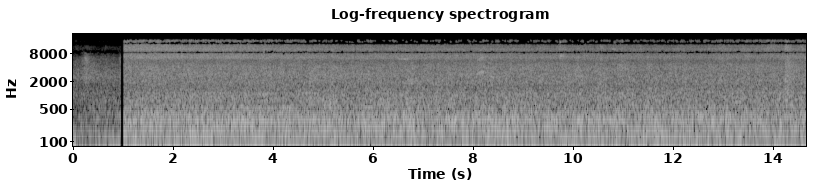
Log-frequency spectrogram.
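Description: An escalator hums steadily as it runs.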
